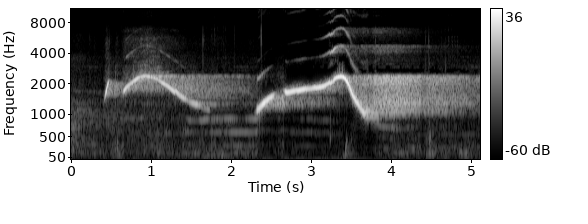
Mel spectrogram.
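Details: Hill myna kept as a talking, greeting-imitating bird, giving two long clear whistles: the first rises then slides down, the second climbs to a peak and drops into a steady, slightly rough sustained tone.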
